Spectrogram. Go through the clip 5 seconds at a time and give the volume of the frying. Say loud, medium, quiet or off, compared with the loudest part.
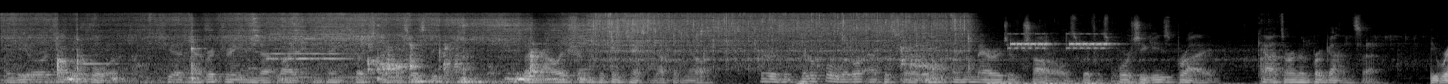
loud, loud, quiet.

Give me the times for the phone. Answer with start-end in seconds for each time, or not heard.
2.6-4.0, 9.8-11.4.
